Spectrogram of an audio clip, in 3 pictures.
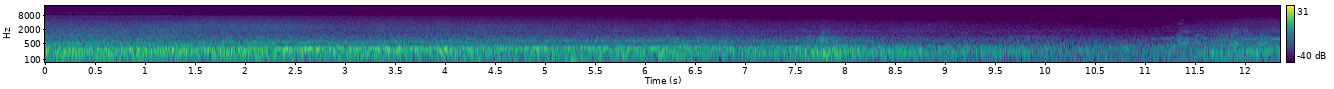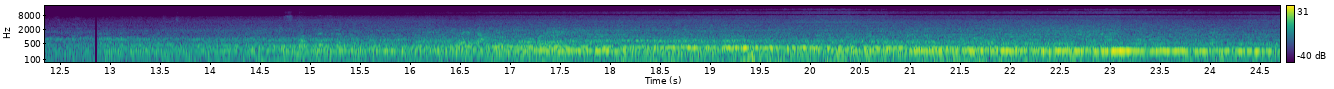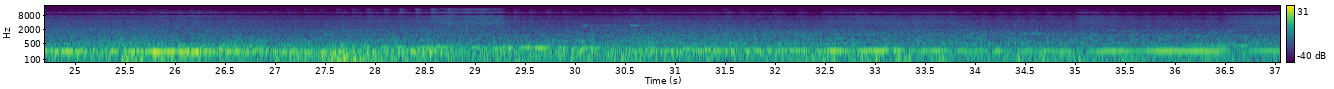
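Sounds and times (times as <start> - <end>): train wheel and rail noise: 0.0 - 37.0.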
